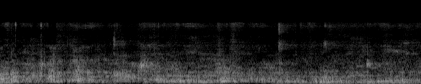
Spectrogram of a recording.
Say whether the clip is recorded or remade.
remade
